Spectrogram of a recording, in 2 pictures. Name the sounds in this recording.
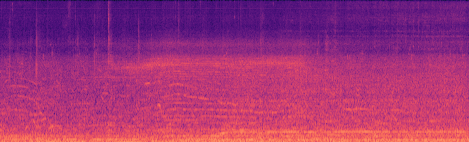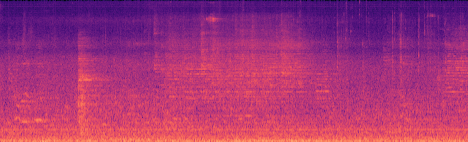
unidentified powered saw, person or small group talking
